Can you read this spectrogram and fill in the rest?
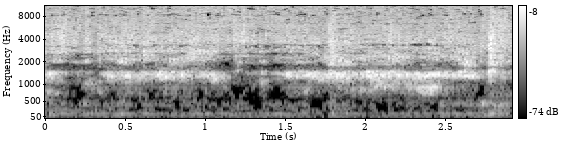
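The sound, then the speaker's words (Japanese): Steady running water from a tap in a kitchen, a continuous bright hiss filling the background as dishes with spicy yakisoba sauce residue are washed under the flow, with a few faint clinks and splashes near the end. “皿を洗うだろそしたら洗った時の残りがが、宙を回って鼻に入ってくるんだ。”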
